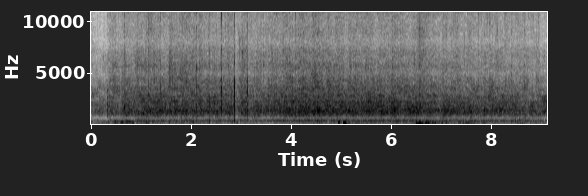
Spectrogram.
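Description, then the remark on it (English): An audience applauds the choir and orchestra before a church service: a dense, steady patter of many hands clapping for about nine seconds, with a few sharper individual claps popping out and faint voices underneath. “Can we applaud you ahead?”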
